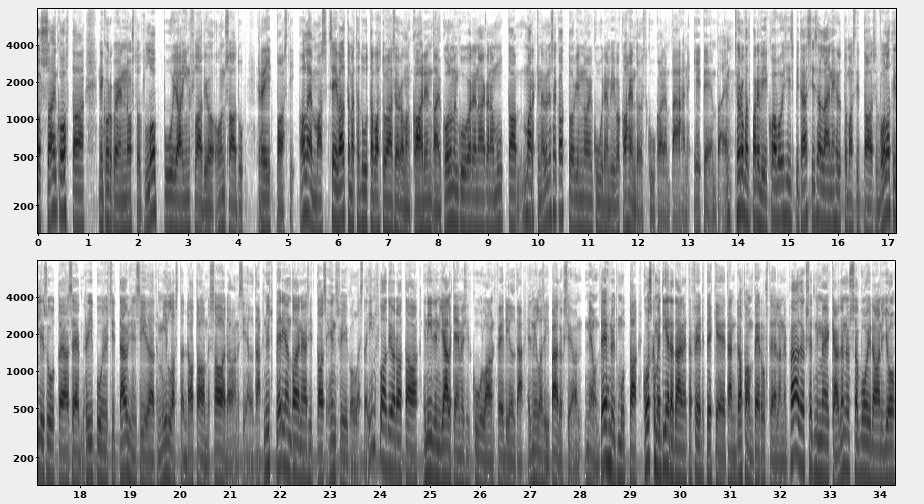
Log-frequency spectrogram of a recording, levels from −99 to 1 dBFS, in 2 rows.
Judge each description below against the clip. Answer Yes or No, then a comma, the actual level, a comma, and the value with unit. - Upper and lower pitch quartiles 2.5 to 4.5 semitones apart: No, average, 5.0 semitones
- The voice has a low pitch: Yes, low, 115 Hz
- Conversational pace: No, fast, 165 wpm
